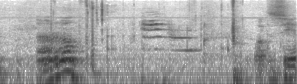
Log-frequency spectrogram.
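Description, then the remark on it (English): Several cat meows follow one another in quick succession: a fuller, drawn-out meow first, then higher, thinner mews, all fairly loud over a faint background. “Cats are back. The cats are back.”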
